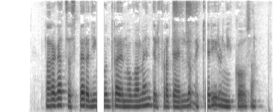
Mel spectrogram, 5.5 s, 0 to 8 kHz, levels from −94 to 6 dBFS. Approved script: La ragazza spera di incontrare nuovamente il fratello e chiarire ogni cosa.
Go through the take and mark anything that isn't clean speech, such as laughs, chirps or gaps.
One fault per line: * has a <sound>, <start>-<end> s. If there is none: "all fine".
* has a dropout, 1.9-2.1 s
* has a dropout, 4.1-4.2 s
